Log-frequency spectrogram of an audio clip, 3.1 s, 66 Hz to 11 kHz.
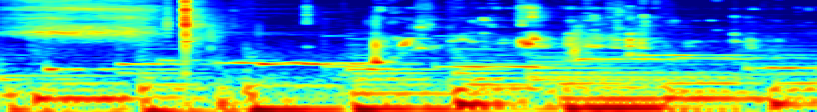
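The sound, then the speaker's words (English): Soda water poured to top up a gin cocktail of gin, lemon juice and sugar syrup over ice: trickling, dripping liquid with a sharp click early on, over steady low tones. “Add 3 measures of gin. Add 2 shots of lemon juice. And then a jigger of sugar syrup. Top with soda.”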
